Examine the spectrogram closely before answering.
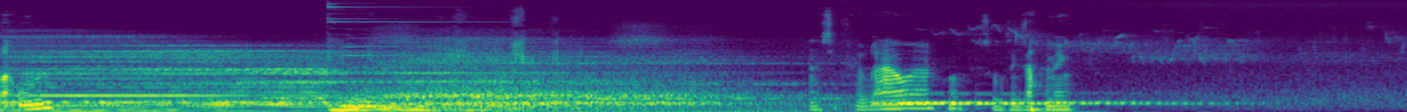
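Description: Dark, droning game music plays, then fades away.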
